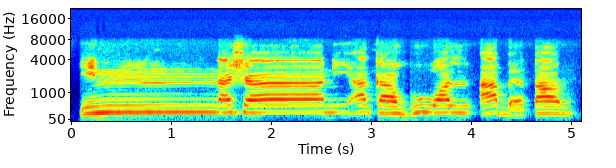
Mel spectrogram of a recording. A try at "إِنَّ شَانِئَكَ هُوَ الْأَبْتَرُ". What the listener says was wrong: ইন্নাতে একটু গুণা মনে হয় কম হয়েছে।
